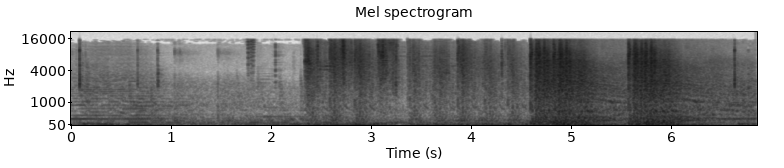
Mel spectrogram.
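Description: Assault rifle gunfire in the video game Mass Effect, loud rapid bursts of shots that start after a quieter stretch and build into dense, heavier volleys toward the end.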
